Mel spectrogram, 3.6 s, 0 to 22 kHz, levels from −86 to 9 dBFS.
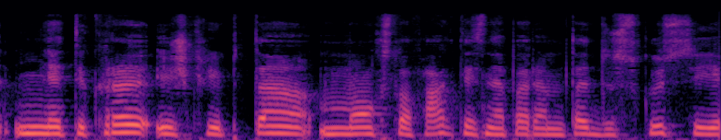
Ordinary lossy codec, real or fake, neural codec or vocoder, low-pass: AAC, 48 kbps; real; none; 14.4 kHz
